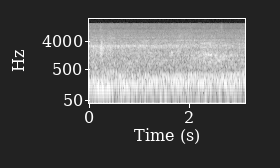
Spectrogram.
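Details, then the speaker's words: Philips Respironics EverFlo 5 L home oxygen concentrator just switched on, giving a steady low compressor hum with faint rhythmic pulsing. "I'm going to give you a quick tutorial on how to use the respironics ever flow oxygen concentrator so you first obviously plug the unit in and we have the often on switch which is right here so I'm gonna press on ok"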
